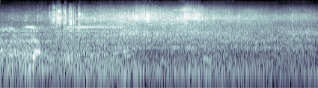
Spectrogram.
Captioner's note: traffic sound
